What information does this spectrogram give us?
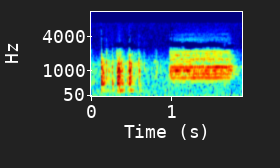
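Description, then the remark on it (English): A doorbell buzzer sounds: a quick run of short, choppy buzzes, a brief pause, then one long, steady, fairly loud electric buzz held for nearly a second, with no voices. “Oh, someone at the door.”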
